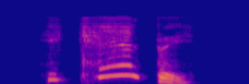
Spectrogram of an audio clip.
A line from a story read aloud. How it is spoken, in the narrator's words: cried Gwenda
